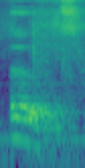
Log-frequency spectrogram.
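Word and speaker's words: Uz: in the land of ooze he goes what is that oozy stuff that's just how you pronounce it land of ooze okay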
